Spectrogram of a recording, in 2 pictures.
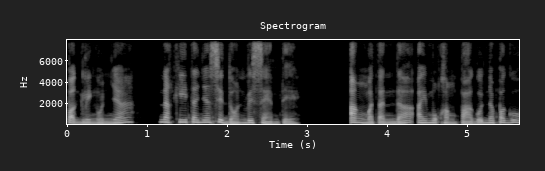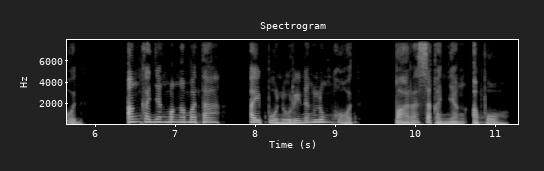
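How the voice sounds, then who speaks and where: A woman's voice: on the low side, expressive, unhurried, a little mellow, no echo, clean studio sound. A woman reading a scripted audio story as a dramatic narrator.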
